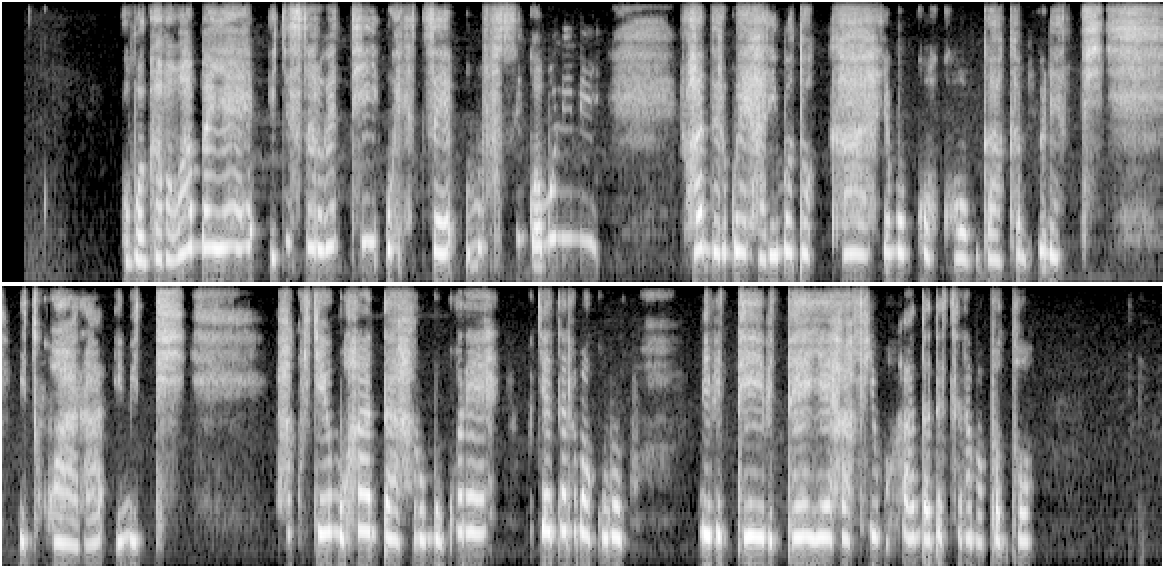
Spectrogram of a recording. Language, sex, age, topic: Kinyarwanda, female, 36-49, government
